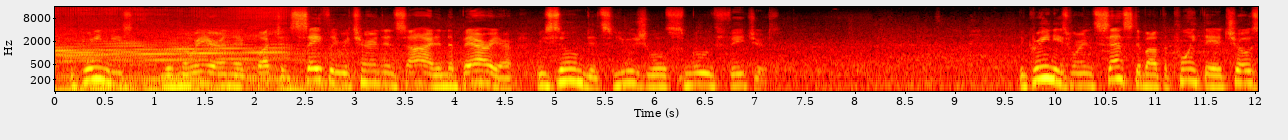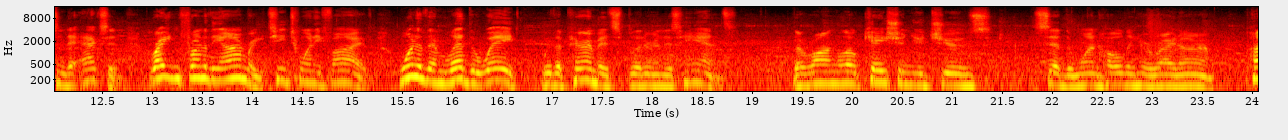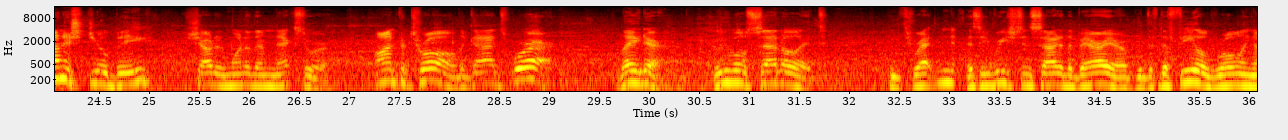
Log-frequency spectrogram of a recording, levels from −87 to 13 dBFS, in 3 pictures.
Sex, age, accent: male, 50-69, American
